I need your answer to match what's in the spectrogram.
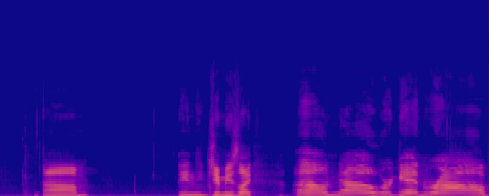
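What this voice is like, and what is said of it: Impression of Jimmy O'Neill. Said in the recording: “That's actually a good impression of Jimmy O'Neill. ... That's how he sounds in this movie.”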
